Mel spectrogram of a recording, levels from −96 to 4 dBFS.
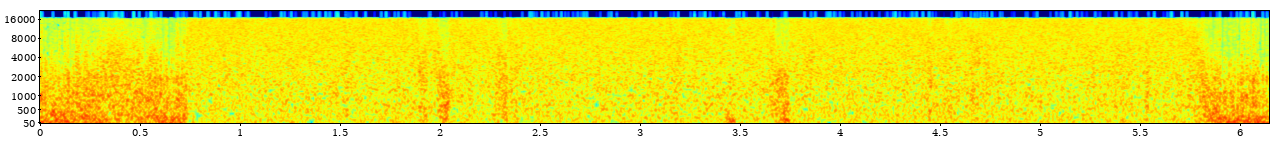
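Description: From start to end, the reader assembles each sample from the wrong bytes, misaligned or in swapped order, so the rapidly varying low bits land in the most significant positions. The speech is heard as loud, harsh noise, close to white on the louder passages.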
